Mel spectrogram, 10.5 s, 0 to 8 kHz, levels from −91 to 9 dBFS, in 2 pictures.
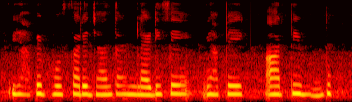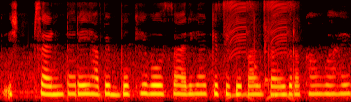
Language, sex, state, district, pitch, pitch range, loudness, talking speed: Hindi, female, Bihar, Darbhanga, 245 Hz, 235-255 Hz, -27 LUFS, 170 wpm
